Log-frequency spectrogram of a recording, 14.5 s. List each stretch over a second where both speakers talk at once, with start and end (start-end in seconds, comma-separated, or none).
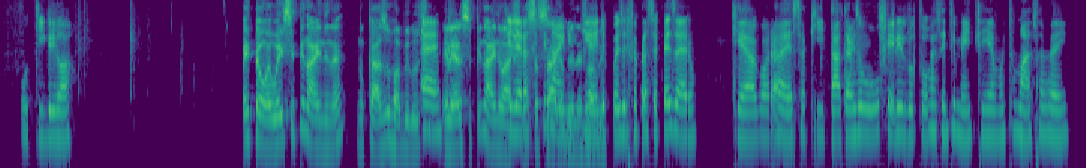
6.7-8.1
